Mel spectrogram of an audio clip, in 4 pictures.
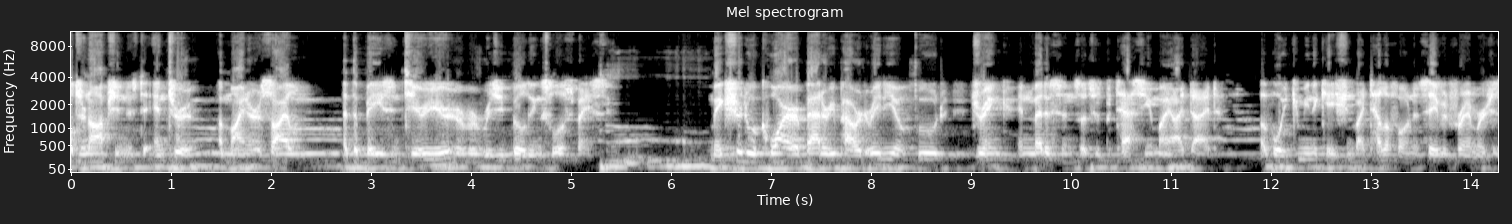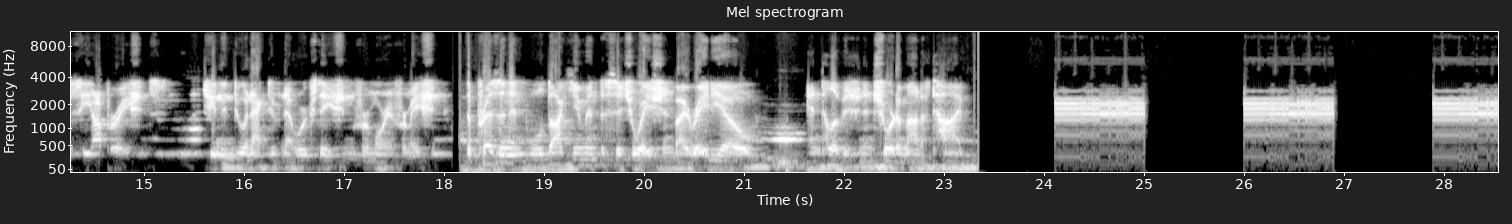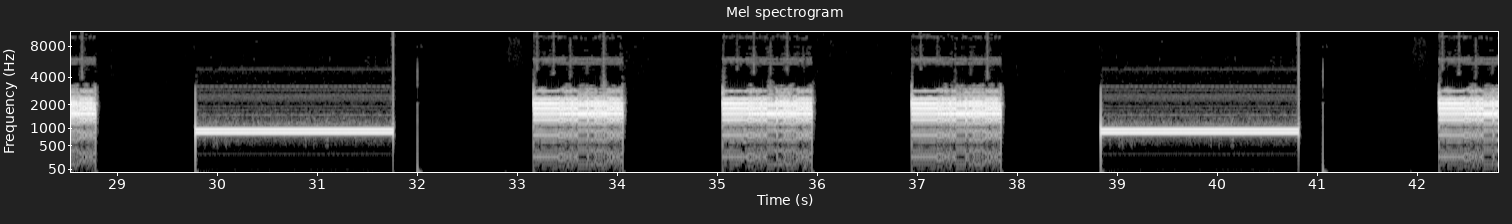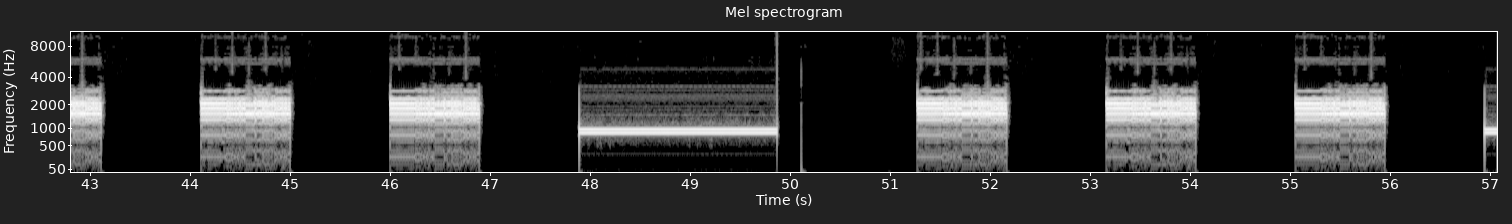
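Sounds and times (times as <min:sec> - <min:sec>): two-note attention signal: 0:00.0 - 0:03.9.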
